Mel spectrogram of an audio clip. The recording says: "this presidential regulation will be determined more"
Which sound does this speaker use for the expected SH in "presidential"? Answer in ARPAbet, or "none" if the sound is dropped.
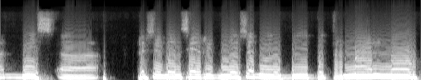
S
